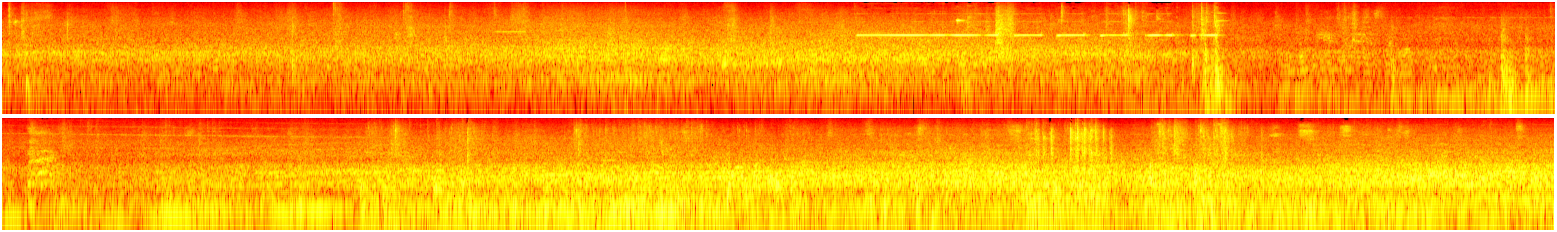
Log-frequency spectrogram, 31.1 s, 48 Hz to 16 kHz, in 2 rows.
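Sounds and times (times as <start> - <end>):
wheels rumbling on rails: 0.0 - 31.0
rail joint clicks: 8.9 - 14.1, 18.4 - 29.3.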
